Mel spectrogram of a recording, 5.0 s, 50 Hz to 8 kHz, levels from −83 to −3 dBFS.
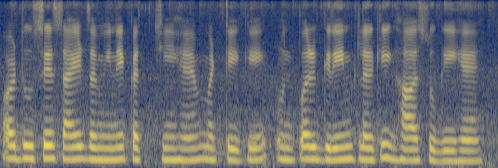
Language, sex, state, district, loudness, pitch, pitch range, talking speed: Hindi, female, Uttar Pradesh, Lucknow, -16 LUFS, 205 Hz, 200-215 Hz, 180 wpm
